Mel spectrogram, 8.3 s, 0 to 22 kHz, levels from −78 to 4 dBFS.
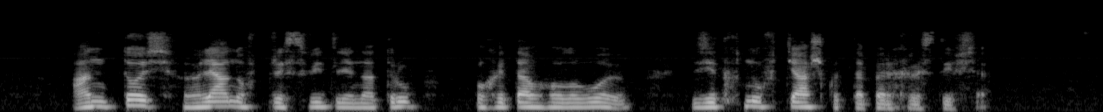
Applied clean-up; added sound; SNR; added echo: none; none; none; none.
